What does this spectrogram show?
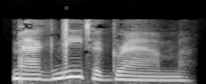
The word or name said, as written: magnetogram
